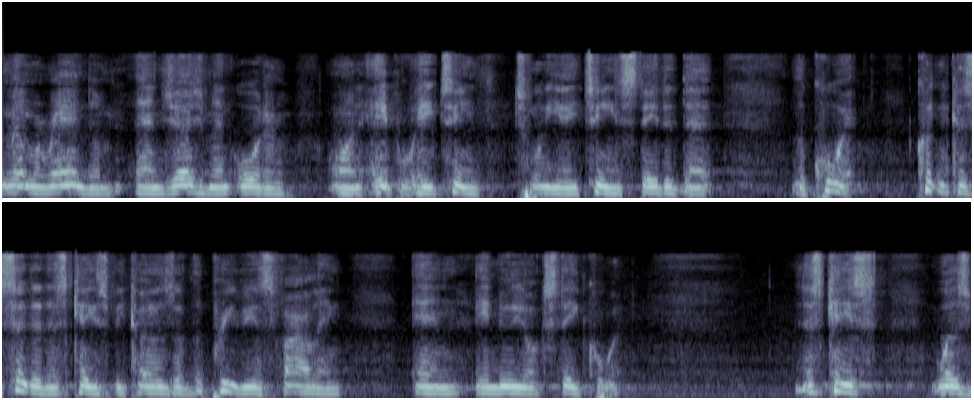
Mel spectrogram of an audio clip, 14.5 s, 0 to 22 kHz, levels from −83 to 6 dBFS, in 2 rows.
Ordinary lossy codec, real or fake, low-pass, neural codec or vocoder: AAC, 32 kbps; fake; 7.2 kHz; codec, 16 kHz in and 24 kHz out, 2.2 kbps, FireRedTTS-2 codec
